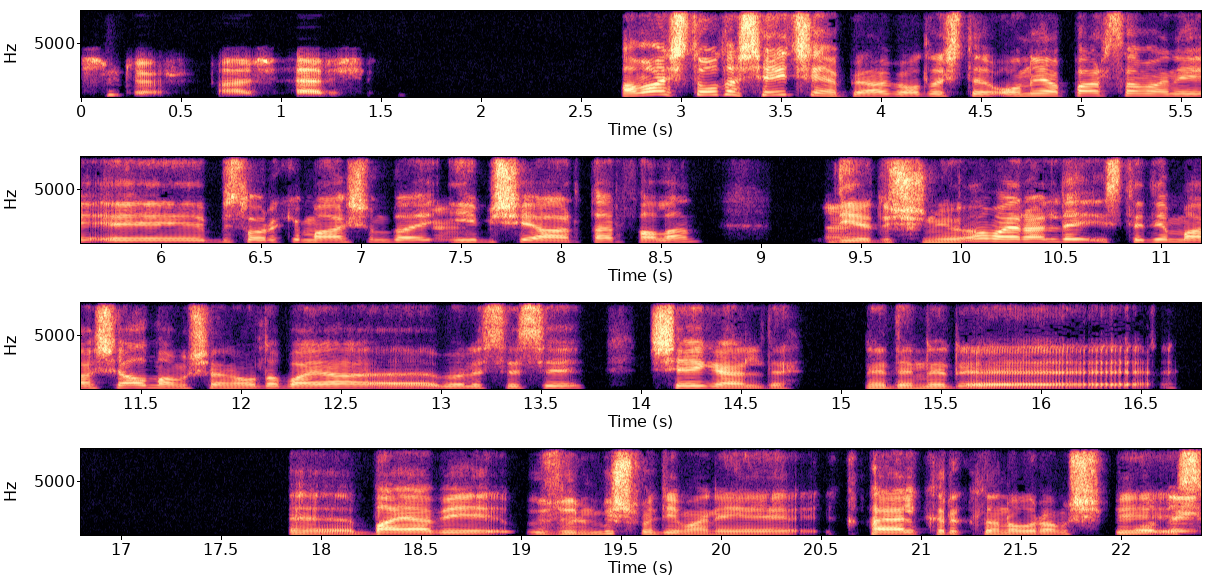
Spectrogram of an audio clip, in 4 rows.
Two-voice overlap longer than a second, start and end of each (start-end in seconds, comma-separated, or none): none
